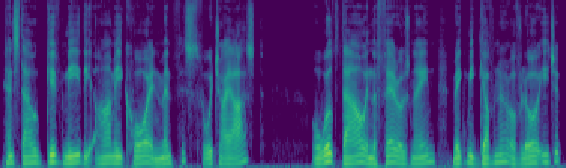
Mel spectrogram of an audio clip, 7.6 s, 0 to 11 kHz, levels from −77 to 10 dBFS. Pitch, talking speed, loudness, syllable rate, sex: 120 Hz, 205 wpm, -19 LUFS, 5.2 syllables/s, male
